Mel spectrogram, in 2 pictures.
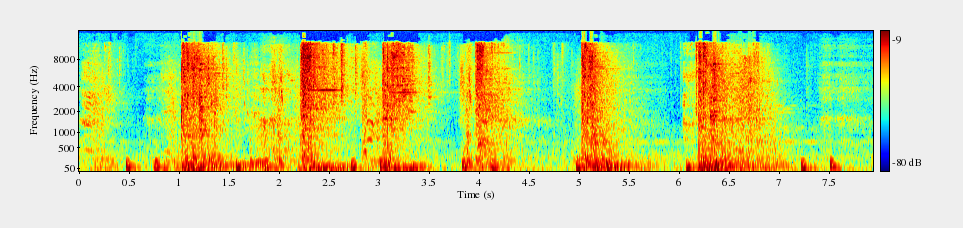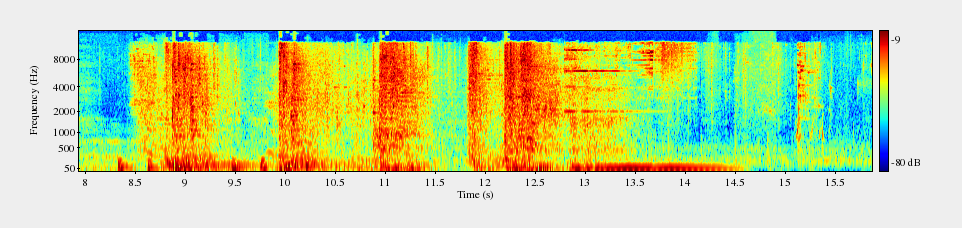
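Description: Metal weapons clash and strike with sharp impacts.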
